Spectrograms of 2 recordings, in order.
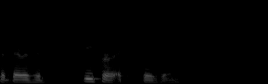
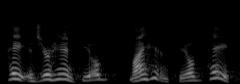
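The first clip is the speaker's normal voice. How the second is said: higher, louder excited chatter; excited lepers; 9 semitones higher, 10 dB louder than usual. Acted. Healed lepers check each other's hands and arms, excited. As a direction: blurt it out in amazed excitement. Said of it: "they're, like, all excited about it".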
